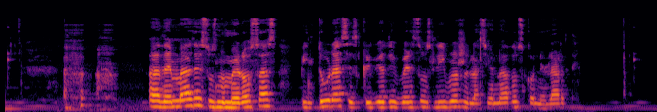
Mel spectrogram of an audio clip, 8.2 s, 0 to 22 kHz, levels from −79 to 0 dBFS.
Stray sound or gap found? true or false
true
